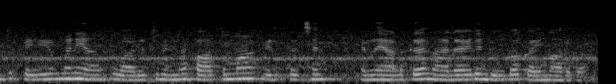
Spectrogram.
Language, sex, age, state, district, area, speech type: Malayalam, female, 30-45, Kerala, Alappuzha, rural, read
